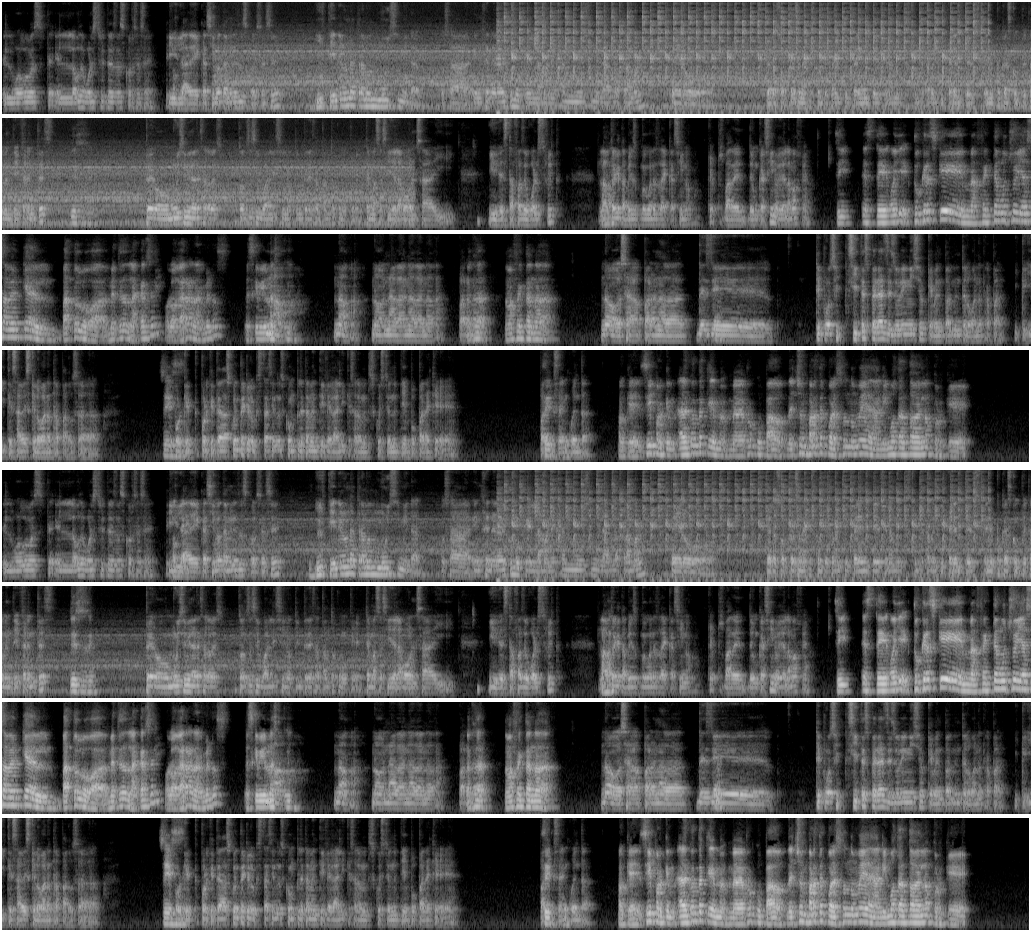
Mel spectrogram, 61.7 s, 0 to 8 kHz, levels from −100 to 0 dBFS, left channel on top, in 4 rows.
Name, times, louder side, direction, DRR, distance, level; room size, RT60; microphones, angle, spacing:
voice 1, 0.0-4.2 4.7-9.7 10.0-10.7 11.5-16.2 17.6-18.7 19.0-22.2 22.7-23.8 24.4-27.5 34.8-35.3 35.8-38.2 39.8-42.4 43.1-45.9 46.2-47.8 48.9-53.1 54.4-55.1, equal, ahead, 0.6 m, -37 dB
sound 1, 3.1-21.6, left 9 dB, 90° left, 0.3 m, -44 dB
sound 2, 7.4-14.8, left 4 dB, 45° left, 0.8 m, -39 dB
voice 2, 16.5-16.9 24.4-24.6 27.9-34.2 34.5-35.2 37.8-38.1 38.4-39.2 41.5-41.7 48.7-49.0 54.4-54.5 55.5-60.8, right 6 dB, 65° right, 0.3 m, -30 dB
2.7 x 2.3 x 2.4 m
head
